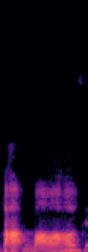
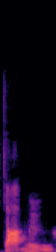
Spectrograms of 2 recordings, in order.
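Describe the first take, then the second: First: The vowel sounds like 'oh', rhyming with 'stove'. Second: The vowel sounds like 'oo', rhyming with 'groove'. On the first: The speaker calls it wrong. "it's not it's not dot mauve" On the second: The speaker calls it right. "it's dot move because you don't say mauve, it's a movie"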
